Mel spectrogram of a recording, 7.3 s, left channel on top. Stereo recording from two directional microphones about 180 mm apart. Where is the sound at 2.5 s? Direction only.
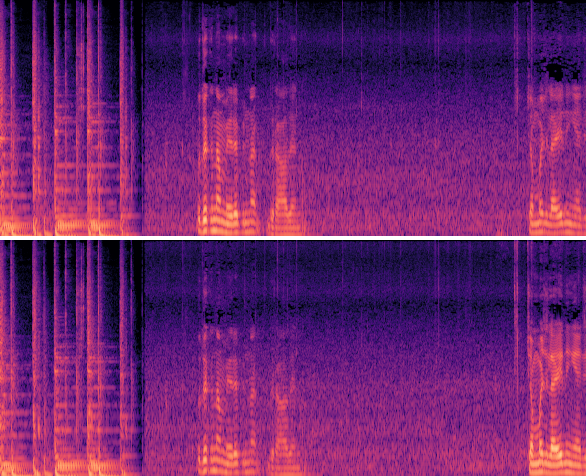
35° left (ahead or behind).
